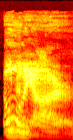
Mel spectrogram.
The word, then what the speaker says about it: Olear: Is it Olahar? Is that what it's Oli. It's just Olear. It's pronounced the same way.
